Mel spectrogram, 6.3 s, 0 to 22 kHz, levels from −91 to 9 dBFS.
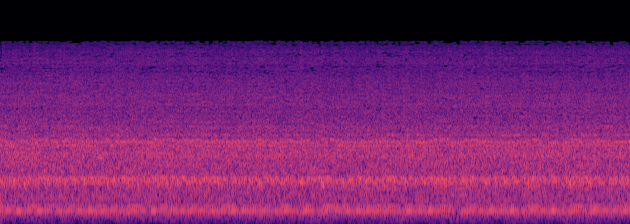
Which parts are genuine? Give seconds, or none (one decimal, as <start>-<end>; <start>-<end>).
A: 0.0-1.0; 1.6-6.3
